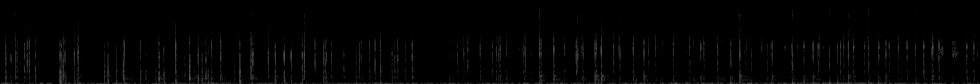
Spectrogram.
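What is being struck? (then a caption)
Thick paper book block. Long nails tap and scratch across the top of a large, thick, solid block of white paper pages. The result is a quiet, rapid stream of dry, crisp clicks and papery scratching with no ring, spread evenly from low thuds to bright, high ticks.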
